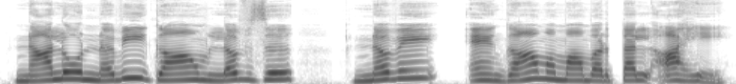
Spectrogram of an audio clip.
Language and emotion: Sindhi, neutral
